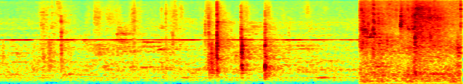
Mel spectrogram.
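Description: Sheets of paper rustle and crinkle in a man's hands.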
